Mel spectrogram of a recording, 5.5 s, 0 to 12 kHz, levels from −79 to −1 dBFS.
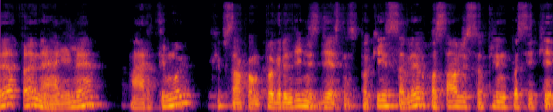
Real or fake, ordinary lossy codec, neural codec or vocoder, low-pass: fake; AAC, 32 kbps; codec, 44.1 kHz, 7.8 kbps, DAC; 10.8 kHz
